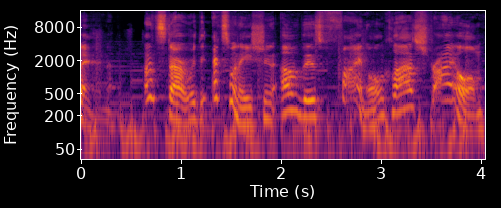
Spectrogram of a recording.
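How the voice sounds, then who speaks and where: Someone speaks in a put-on character voice at a moderate pace. Music is clearly audible in the background. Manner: theatrical, playful, menacing.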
